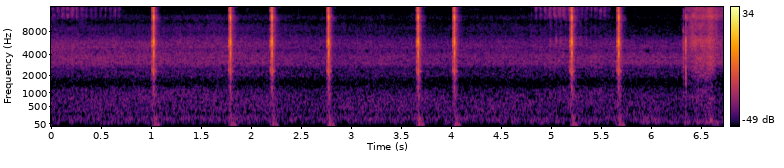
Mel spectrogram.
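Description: Short, soft clicks sound as items in a game menu are picked.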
